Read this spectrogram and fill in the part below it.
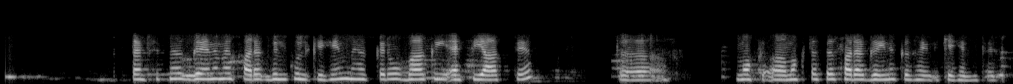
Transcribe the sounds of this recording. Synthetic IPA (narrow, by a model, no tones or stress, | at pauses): t̪ɐ̃nfɪt̪nɐsɡɐjnɐmẽfɐɾɐk̚bɪlkʊlkeɦinmẽɦɐzkɐɾobaːkiɛɦt̪ijaːt̪ːe | t̪ɨ | mmʊkʰt̪ɐsɐɾfɐɾɐk̚ɡɐjnɐkɦkeɦint̪ʰe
